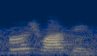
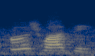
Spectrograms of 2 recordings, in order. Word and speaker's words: bourgeoisie: Now it will do the pronunciation for us. We will locate bourgeoisie, फिर सुने, bourgeoisie, bourgeoisie. फिर सुने, bourgeoisie, yes.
